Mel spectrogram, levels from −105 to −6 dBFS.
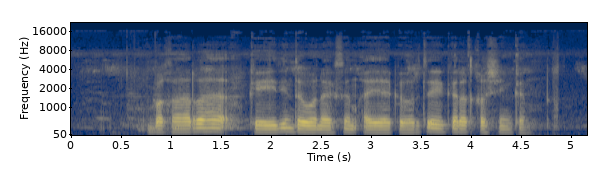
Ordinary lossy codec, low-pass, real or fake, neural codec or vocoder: MP3, 64 kbps; 19.8 kHz; real; none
